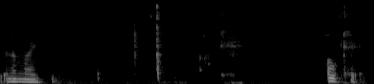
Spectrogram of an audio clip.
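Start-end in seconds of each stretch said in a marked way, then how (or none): 2.1-2.4 tiny voiceless whisper; barely audible acted reaction. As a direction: whisper it under your breath. Acted reaction, whispered first take.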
